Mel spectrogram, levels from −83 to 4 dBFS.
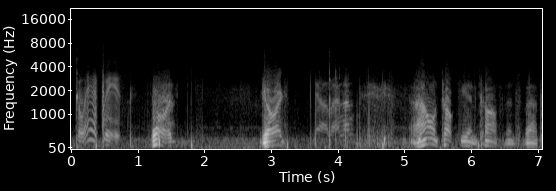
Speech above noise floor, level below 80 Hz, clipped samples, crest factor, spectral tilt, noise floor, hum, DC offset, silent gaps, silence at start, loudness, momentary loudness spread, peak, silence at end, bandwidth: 23 dB; -52 dBFS; under 0.1%; 24 dB; -10 dB/octave; -51 dBFS; none; under 0.1%; none; 0.05 s; -31 LUFS; 19 LU; -8 dBFS; 0 s; 5.2 kHz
